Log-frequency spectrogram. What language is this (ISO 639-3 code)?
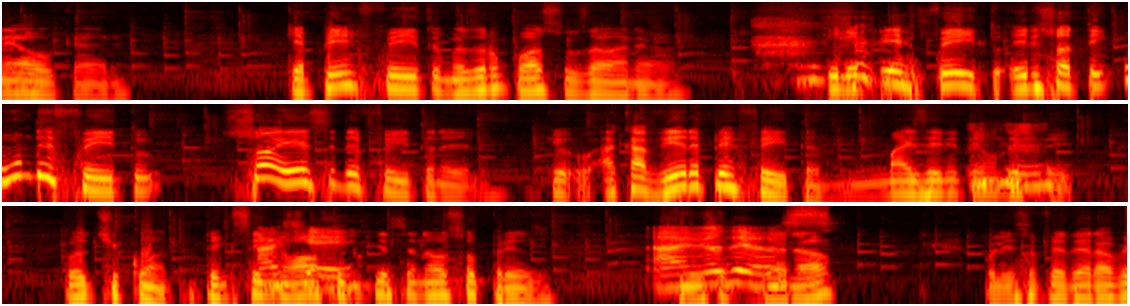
por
